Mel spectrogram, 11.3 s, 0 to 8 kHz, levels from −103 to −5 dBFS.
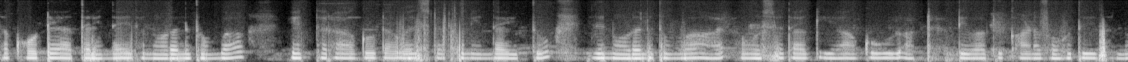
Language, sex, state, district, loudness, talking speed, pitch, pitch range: Kannada, female, Karnataka, Gulbarga, -19 LUFS, 65 wpm, 210 Hz, 205-215 Hz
